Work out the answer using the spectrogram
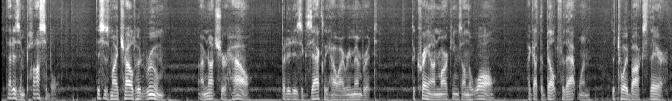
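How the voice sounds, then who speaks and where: A man's voice: low voice, expressive, a little slow, darkish tone, a little hiss or hum. A man playing a confused, frightened but defiant dead man who questions and mutters to himself in a horror audio drama. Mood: uncertain, musing.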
